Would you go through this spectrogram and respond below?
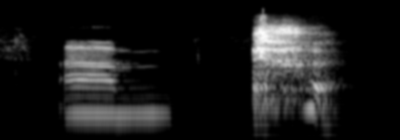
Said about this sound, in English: Sorry, just decided to cough. Couldn't hold it back.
